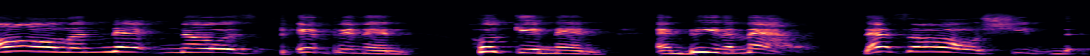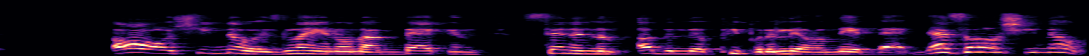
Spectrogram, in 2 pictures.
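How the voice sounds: A woman with a fairly high pitch speaks at a moderate pace, her voice making big pitch swings.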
